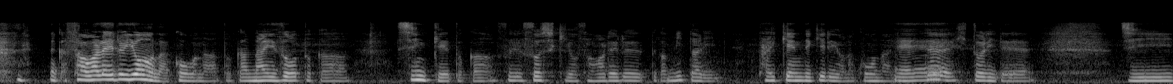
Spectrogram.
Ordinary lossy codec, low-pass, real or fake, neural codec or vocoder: none; 7.2 kHz; fake; vocoder, 44.1 kHz, 80 mel bands, Vocos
